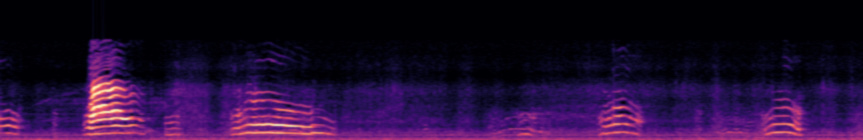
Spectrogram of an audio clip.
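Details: Rescued baby kittens loudly asking for their morning milk: two strong, high rising-falling mews, then three softer shorter cries spread over several seconds, with a faint steady hum behind.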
